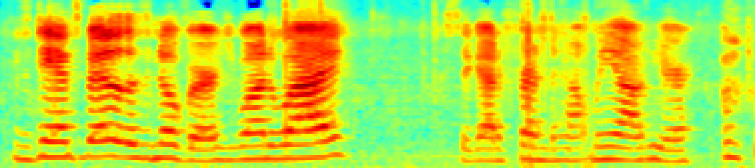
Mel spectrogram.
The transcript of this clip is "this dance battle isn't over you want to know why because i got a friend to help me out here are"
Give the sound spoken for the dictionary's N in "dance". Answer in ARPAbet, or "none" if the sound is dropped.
N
